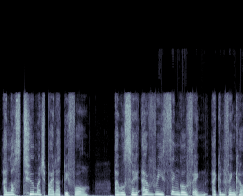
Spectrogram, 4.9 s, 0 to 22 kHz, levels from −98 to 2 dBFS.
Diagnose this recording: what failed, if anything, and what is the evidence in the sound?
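The sample-rate converter, going from 48 kHz to 44.1 kHz, was restarted on every block, leaving a small error at each block edge. From 3.01 s to the end, the speech carries a 100 Hz buzz, which fits 10 ms blocks, and it sounds only while speech is present.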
